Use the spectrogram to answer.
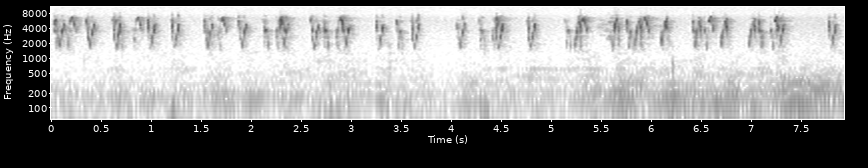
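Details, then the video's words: Canary-flavoured song of a cimblek, a small active songbird prized for its loud voice as filler material for contest birds. A long, steady stream of rapid, high, scratchy chirps in clustered bursts plays over low background noise. "Burung cimblek isian brem rasa kenari"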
